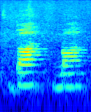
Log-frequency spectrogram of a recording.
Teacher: We call these bilabials. When you pronounce them, your lips come together.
